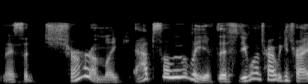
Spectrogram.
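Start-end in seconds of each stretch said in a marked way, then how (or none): 0.4-0.9 high bright agreeing sure; retold cheerful yes in a much higher voice; mock eager sure. Retelling her own reply to the mom. 1.4-3.1 high, upbeat encouraging voice; doctor retelling her eager go-ahead, pitched up high; mock enthusiastic. Retelling herself reassuring the mom.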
